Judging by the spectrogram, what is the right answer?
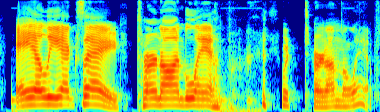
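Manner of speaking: mock very high, shrill hollered yell. Speaker retelling calling out to Alexa for the lamp: retelling a yell at Alexa. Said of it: "so I just yelled".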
